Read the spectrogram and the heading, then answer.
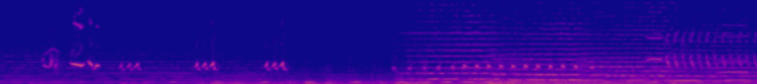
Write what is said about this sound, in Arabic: ما أجمل الهواء الطلق وأصوات العصافير، كم تشنف الآذان.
